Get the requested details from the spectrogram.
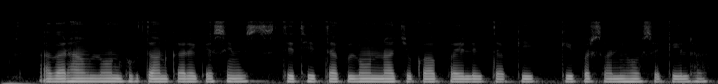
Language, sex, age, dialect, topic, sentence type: Magahi, male, 18-24, Western, banking, question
